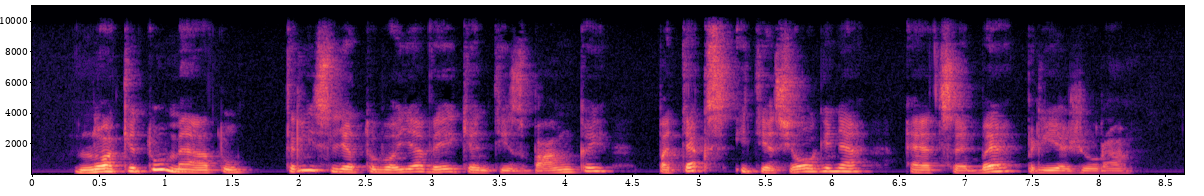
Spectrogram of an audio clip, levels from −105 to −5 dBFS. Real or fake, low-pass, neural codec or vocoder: real; 9.9 kHz; none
